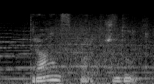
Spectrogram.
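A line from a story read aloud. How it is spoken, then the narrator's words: Barely audible. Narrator (Russian): едва слышно Ваня произнес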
